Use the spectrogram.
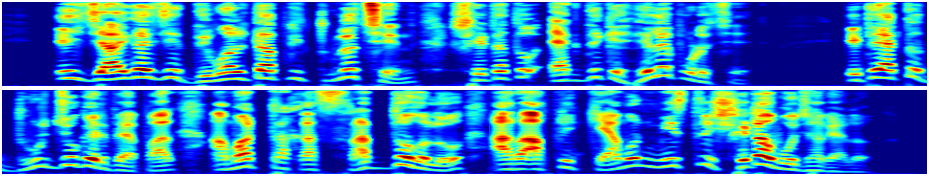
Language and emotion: Bengali, angry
